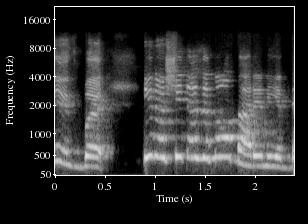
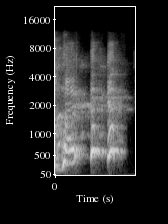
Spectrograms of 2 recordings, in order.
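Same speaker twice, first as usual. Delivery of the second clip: high, open laugh at herself; real burst of laughter. Real, not acted. Laughing at own song request.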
